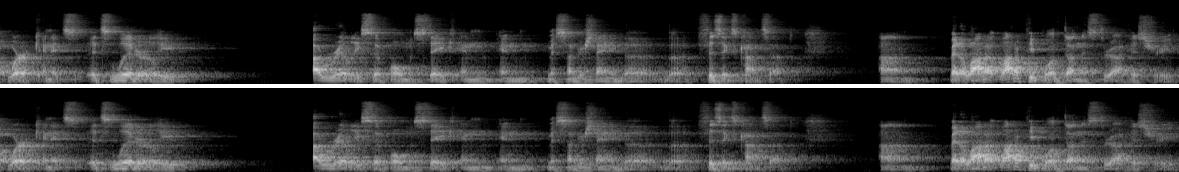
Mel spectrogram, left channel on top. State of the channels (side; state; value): both; normal; correlation 0.59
